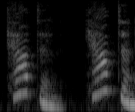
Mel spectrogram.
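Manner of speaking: high eager calls; calling. A narrator's reading. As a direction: call him through the door. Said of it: "he called".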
